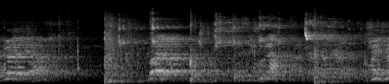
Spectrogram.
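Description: A volleyball is struck with sharp slaps.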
